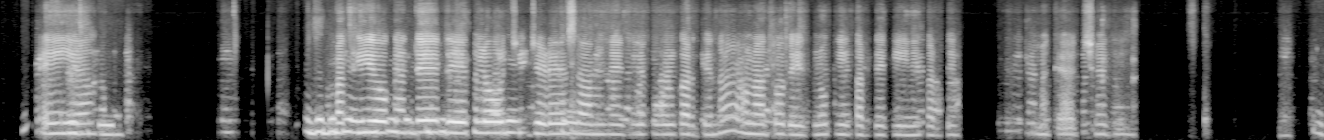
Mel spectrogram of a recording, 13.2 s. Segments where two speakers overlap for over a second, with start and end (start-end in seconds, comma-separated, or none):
3.4-5.8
